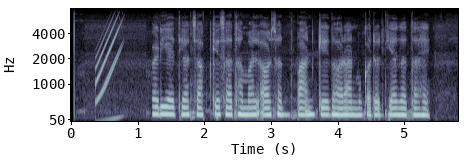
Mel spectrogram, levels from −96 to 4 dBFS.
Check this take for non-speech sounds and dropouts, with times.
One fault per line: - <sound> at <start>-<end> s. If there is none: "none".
- chirp at 0.4-0.8 s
